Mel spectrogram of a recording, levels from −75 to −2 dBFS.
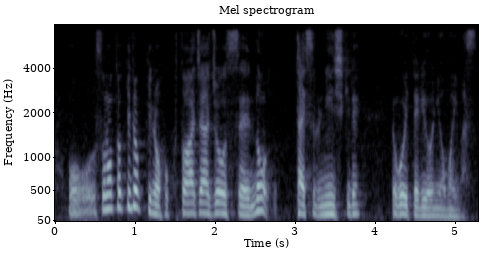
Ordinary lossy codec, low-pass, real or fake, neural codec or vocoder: none; 7.2 kHz; real; none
